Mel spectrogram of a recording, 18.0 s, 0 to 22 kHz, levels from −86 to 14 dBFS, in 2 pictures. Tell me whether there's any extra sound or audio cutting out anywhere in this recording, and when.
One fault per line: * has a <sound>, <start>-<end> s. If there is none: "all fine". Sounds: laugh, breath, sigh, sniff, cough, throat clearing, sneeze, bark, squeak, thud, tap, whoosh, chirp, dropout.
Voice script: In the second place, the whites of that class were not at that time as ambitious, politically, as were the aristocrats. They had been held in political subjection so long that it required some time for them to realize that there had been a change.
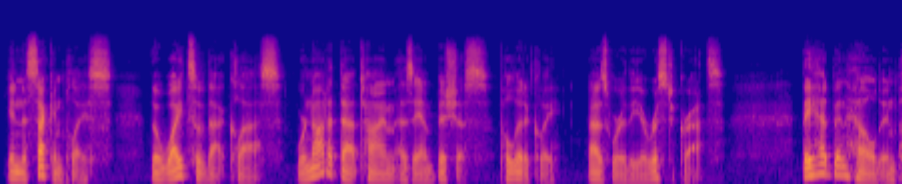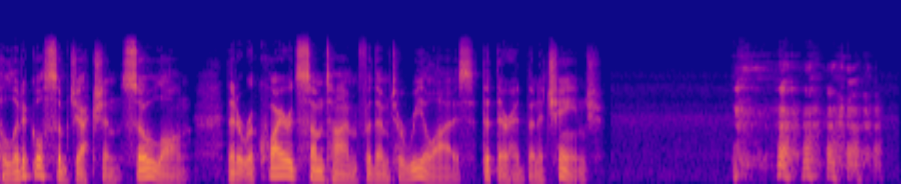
* has a laugh, 16.3-17.9 s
